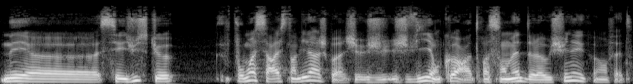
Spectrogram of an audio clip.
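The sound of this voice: Speaking at a moderate pace, a man has a medium pitch, ordinary pitch variation and a slightly mellow tone.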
